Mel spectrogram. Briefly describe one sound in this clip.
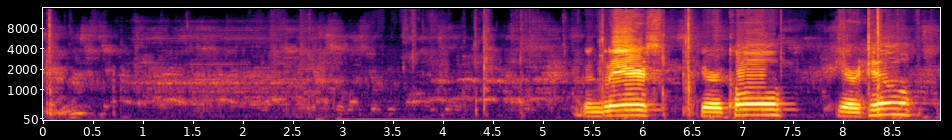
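Trading cards rustle softly as they are handled.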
